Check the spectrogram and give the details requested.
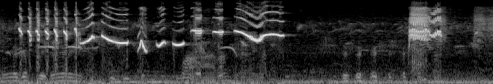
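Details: Oriental magpie-robin (kacer) fighting song to provoke other males: a fast series of about eight sharp clicking notes, then loud downslurred and wavering whistles, a pause, and a harsh noisy burst.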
